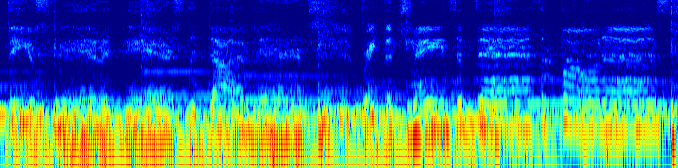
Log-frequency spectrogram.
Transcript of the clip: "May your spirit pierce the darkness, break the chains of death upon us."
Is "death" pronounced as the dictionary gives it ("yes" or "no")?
yes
